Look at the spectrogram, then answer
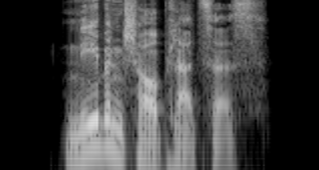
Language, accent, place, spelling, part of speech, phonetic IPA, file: German, Germany, Berlin, Nebenschauplatzes, noun, [ˈneːbm̩ˌʃaʊ̯plat͡səs], De-Nebenschauplatzes.ogg
- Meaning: genitive singular of Nebenschauplatz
